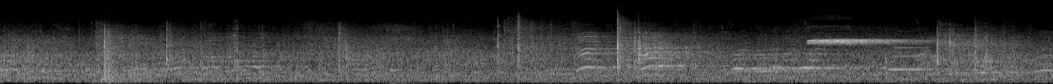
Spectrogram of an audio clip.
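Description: Hockey sticks clack against a puck on the ice.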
